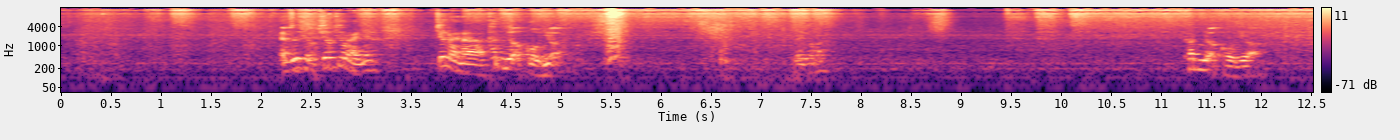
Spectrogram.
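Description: A fabric jacket rustles as it is handled.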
